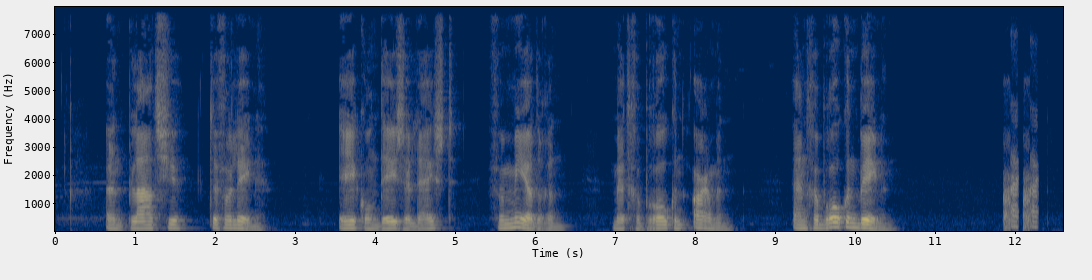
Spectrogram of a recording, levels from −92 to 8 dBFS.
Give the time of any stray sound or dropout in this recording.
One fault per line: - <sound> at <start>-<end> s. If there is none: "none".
- laugh at 11.8-12.3 s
